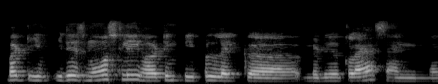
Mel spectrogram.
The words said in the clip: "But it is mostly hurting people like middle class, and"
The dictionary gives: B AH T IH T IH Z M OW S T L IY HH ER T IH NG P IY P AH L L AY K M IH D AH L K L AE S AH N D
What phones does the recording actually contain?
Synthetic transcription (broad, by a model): B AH T IH T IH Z M OW S T L IY HH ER T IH NG P IY P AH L L AY K M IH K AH L K L AE S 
